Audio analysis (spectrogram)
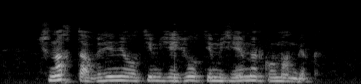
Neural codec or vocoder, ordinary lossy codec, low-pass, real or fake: none; MP3, 32 kbps; 10.8 kHz; real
